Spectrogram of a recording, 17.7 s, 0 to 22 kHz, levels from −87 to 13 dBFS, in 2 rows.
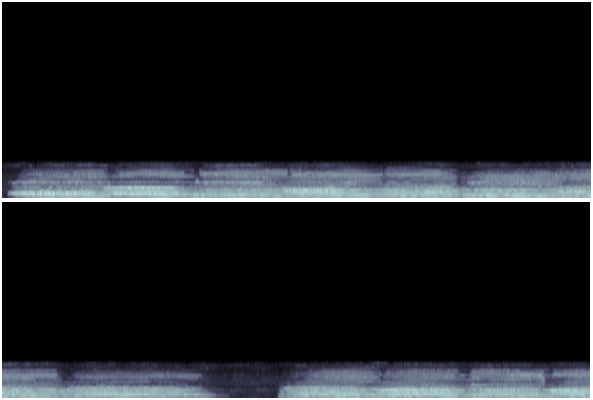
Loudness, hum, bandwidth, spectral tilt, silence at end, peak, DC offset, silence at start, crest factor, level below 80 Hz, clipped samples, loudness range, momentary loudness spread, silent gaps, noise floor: -16 LUFS; none; 4.1 kHz; -2 dB/octave; 0 s; 0 dBFS; under 0.1%; 0.1 s; 14 dB; -68 dBFS; under 0.1%; 6 LU; 7 LU; none; -60 dBFS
